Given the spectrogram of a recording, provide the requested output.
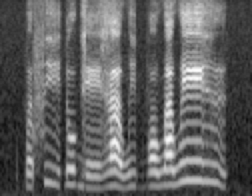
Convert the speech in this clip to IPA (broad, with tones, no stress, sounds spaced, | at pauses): p ə˨ f iː˦˨ ɗ o˧ ɡ eː˨ ɣ a˦˨ w i˦˨ b ɔ˧ w a˦ w eː˦ ɣ ɨ˦˨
